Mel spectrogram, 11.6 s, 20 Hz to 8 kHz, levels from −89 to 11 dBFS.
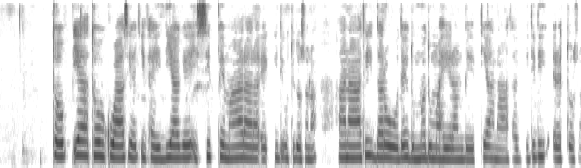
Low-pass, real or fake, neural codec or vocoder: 7.2 kHz; real; none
